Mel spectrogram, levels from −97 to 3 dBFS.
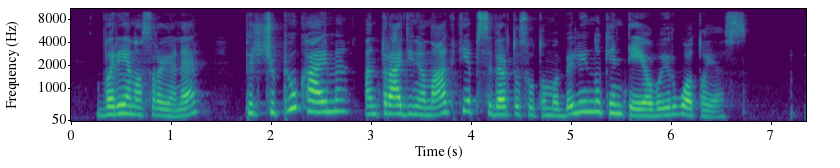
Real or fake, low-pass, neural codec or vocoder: real; 9.9 kHz; none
